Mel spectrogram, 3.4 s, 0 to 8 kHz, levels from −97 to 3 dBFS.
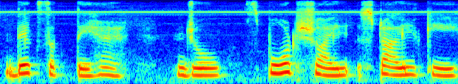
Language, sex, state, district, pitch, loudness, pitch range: Hindi, female, Himachal Pradesh, Shimla, 225 Hz, -16 LUFS, 215-255 Hz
